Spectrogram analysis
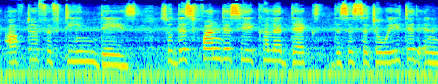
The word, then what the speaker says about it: fin de siècle: So it is pronounced, if in French I call it, it's fin de siècle, Kipper.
